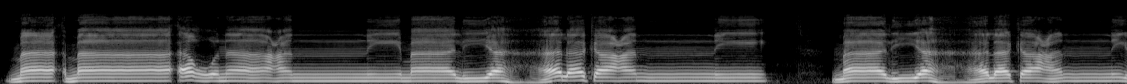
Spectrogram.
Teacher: فيدغمون الهاء في الهاء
